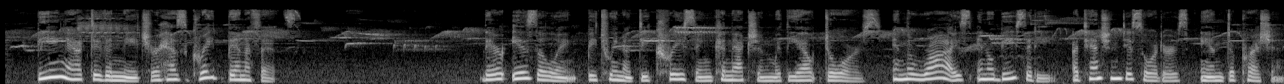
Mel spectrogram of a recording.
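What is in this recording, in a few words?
English, US, female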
